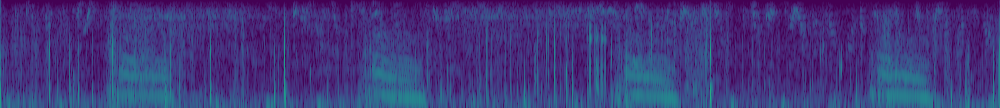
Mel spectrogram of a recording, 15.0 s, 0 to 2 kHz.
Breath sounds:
Inhalation: 1.50-2.54 s, 5.45-6.49 s, 9.28-10.32 s, 13.09-14.14 s
Rhonchi: 1.50-2.54 s, 5.45-6.49 s, 9.28-10.32 s, 13.09-14.14 s

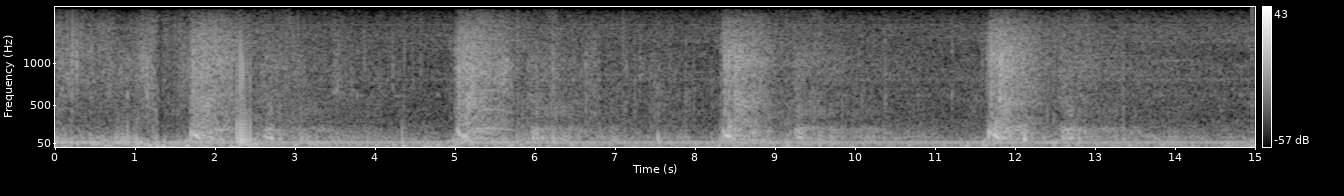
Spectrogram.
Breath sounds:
Inhalation: 1.64-2.49 s, 5.04-5.89 s, 8.34-9.19 s, 11.69-12.54 s
Exhalation: 2.51-3.02 s, 5.97-6.48 s, 9.24-9.96 s, 12.62-13.34 s
Wheeze: 1.64-2.49 s, 2.51-3.02 s, 5.04-5.89 s, 5.97-6.48 s, 8.34-9.19 s, 9.24-9.96 s, 11.69-12.54 s, 12.62-13.34 s

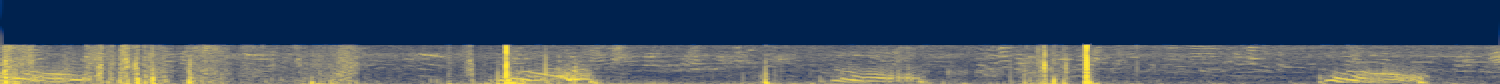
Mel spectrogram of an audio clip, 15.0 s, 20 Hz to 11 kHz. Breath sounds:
Inhalation: 0.00-0.92 s, 4.99-5.92 s, 8.24-9.27 s, 13.18-14.37 s
Wheeze: 0.00-0.92 s, 4.99-5.92 s, 8.24-9.27 s, 13.18-14.37 s

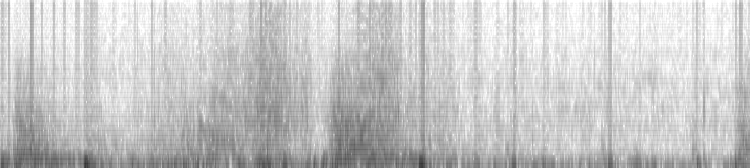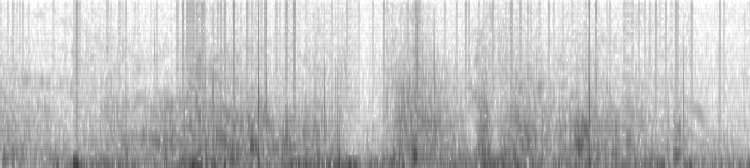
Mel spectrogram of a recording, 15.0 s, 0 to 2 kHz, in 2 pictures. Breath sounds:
Inhalation: 0.00-0.89 s, 3.27-4.27 s, 7.35-8.29 s, 11.36-12.31 s
Exhalation: 0.99-3.15 s, 8.31-11.02 s, 12.34-15.00 s
Wheeze: 8.76-10.42 s
Crackles: 0.00-0.89 s, 0.99-3.15 s, 3.26-4.24 s, 12.34-14.49 s

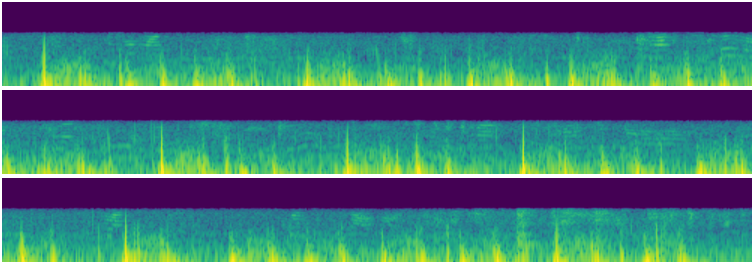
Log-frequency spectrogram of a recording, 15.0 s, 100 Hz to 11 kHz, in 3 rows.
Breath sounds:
Inhalation: 1.94-3.42 s, 4.53-5.77 s, 7.14-8.13 s, 9.52-10.50 s, 11.47-12.44 s, 13.69-14.74 s
Exhalation: 0.20-1.68 s, 3.68-4.45 s, 5.96-6.94 s, 8.41-9.39 s, 10.66-11.45 s, 12.48-13.65 s

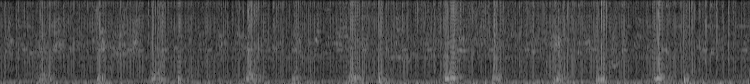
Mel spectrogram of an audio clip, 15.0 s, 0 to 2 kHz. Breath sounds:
Inhalation: 0.49-1.18 s, 2.90-3.49 s, 4.86-5.45 s, 6.93-7.51 s, 8.82-9.39 s, 11.02-11.59 s, 13.04-13.70 s
Exhalation: 1.86-2.45 s, 5.77-6.36 s, 7.53-8.12 s, 9.81-10.21 s, 11.84-12.28 s

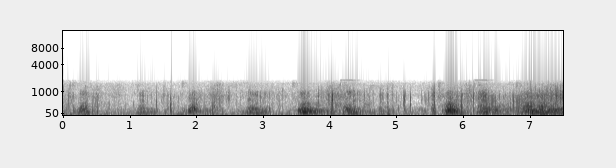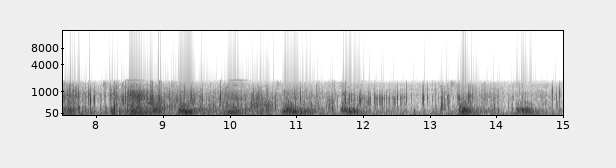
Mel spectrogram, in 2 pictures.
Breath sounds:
Inhalation: 1.76-2.41 s, 3.40-4.04 s, 5.64-6.11 s, 6.77-8.03 s, 9.18-9.81 s, 10.76-11.59 s, 11.69-12.33 s, 13.40-14.14 s
Exhalation: 0.08-0.55 s, 2.54-3.19 s, 4.17-4.69 s, 6.17-6.64 s, 8.22-9.17 s, 9.87-10.70 s, 11.69-12.33 s, 14.23-14.97 s
Crackles: 0.08-0.55 s, 1.76-2.41 s, 2.54-3.19 s, 3.40-4.04 s, 4.17-4.69 s, 5.64-6.11 s, 6.17-6.64 s, 6.77-8.03 s, 8.22-9.17 s, 9.18-9.81 s, 9.85-10.80 s, 10.81-11.59 s, 11.69-12.33 s, 13.40-14.14 s, 14.23-14.97 s

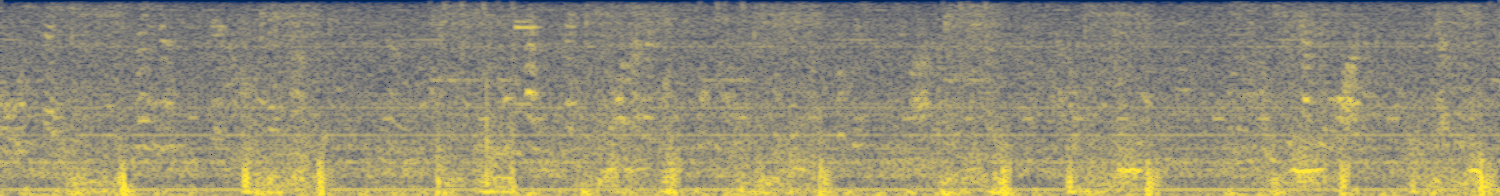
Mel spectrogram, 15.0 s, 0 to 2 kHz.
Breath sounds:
Inhalation: 0.53-1.24 s, 2.37-3.25 s, 4.31-5.18 s, 5.88-6.76 s, 7.44-8.31 s, 9.32-10.19 s, 10.70-11.57 s, 12.68-13.55 s, 14.19-14.97 s
Wheeze: 5.98-6.55 s, 11.14-11.61 s, 12.92-13.40 s, 14.67-14.97 s
Rhonchi: 4.71-5.18 s

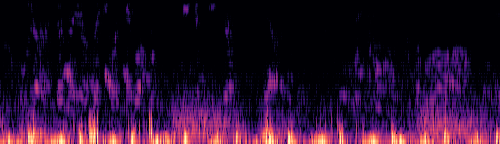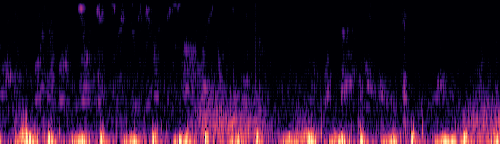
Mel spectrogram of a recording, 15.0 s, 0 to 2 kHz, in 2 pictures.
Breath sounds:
Inhalation: 2.35-3.77 s, 6.22-7.64 s, 10.19-11.61 s, 14.43-15.00 s
Exhalation: 3.79-4.64 s, 7.62-8.47 s, 11.61-12.47 s
Crackles: 3.79-4.64 s, 7.62-8.47 s, 11.61-12.47 s

